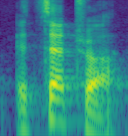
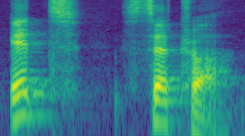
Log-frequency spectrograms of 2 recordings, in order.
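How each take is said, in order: First: "et cetera"를 붙여서 ce에 강세. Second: "Et"과 "cetera"를 천천히 끊어서; "Et / CEtera"로 또박또박, ce에 강세. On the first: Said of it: "이렇게 읽으시면 됩니다". ("et cetera"를 자연스럽게 이어 '세'만 강조) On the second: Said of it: "강세 여기 주시고요". ("cetera"의 '세'를 길고 분명하게) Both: Shown as a demonstration.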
